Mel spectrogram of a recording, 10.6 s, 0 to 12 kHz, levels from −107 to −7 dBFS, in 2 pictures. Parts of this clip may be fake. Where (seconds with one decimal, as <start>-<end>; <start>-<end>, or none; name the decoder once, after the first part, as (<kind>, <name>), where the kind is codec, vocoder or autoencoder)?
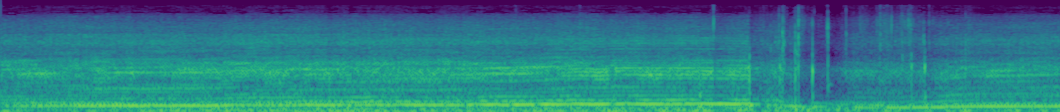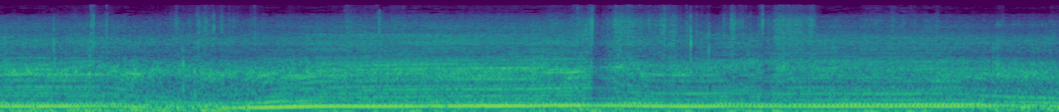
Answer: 0.0-5.5 (vocoder, Vocos); 6.3-8.2; 9.1-10.6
